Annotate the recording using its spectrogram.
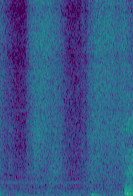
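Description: A broom sweeping the floor: three short, separate swishes of the bristles, each under half a second long.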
